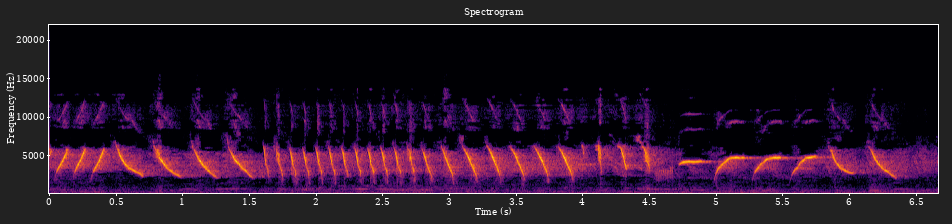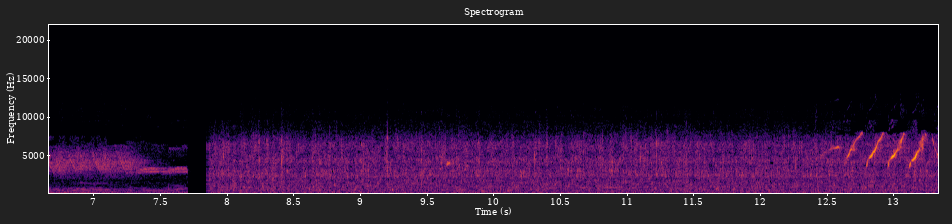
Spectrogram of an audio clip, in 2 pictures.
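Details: White-rumped shama tutor song: fast high downslurred whistles and trills with a few rising swoops for about seven seconds, then steady hiss with the song briefly returning at the very end.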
